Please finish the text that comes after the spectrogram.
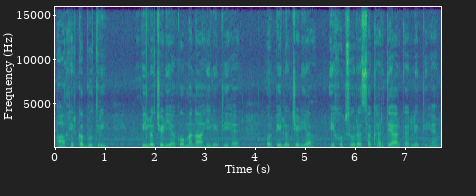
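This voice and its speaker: A man with a fairly low voice narrates a children's story in a scripted storytelling style. Clear background noise, like outdoor ambience, sits behind his voice. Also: unhurried, warm tone.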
